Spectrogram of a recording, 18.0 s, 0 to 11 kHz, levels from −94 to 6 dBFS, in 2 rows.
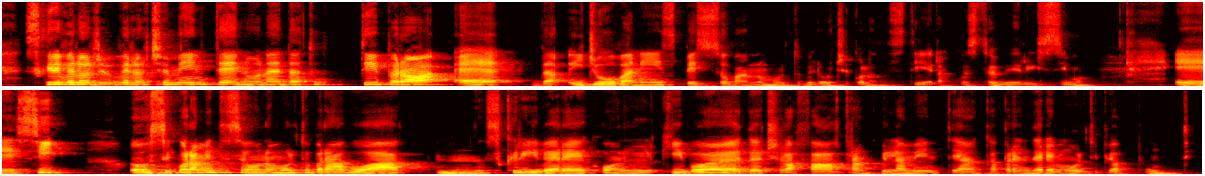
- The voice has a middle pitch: Yes, medium, 180 Hz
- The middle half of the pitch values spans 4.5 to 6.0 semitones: Yes, average, 5.2 semitones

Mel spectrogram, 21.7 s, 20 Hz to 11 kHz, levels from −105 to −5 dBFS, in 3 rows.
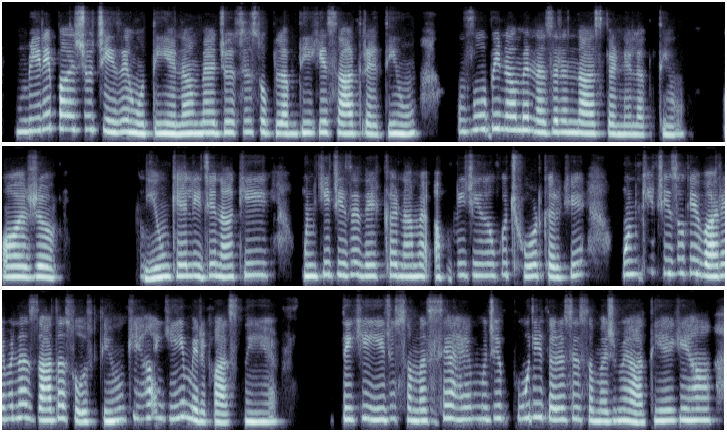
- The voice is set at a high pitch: Yes, very high, 255 Hz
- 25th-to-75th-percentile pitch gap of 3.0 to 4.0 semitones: Yes, average, 3.3 semitones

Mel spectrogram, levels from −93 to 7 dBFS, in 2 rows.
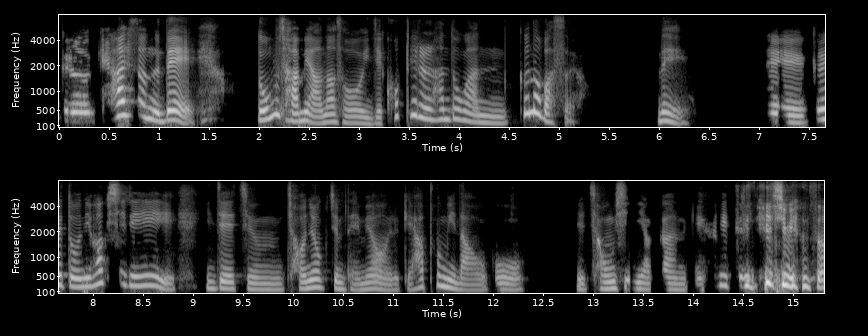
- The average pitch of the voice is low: No, high, 210 Hz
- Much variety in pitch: Yes, wide, 7.5 semitones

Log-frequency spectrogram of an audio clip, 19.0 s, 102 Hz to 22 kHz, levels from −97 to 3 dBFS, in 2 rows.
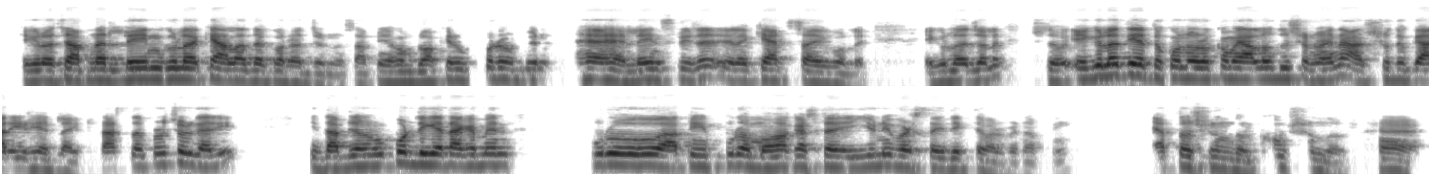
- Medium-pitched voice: Yes, medium, 165 Hz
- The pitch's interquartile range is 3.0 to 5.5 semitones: Yes, average, 3.5 semitones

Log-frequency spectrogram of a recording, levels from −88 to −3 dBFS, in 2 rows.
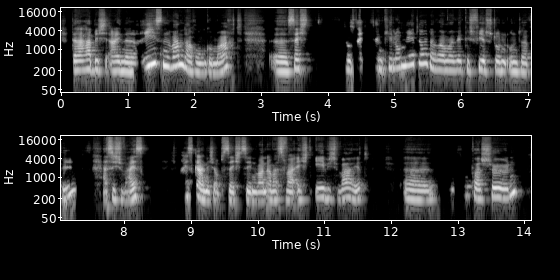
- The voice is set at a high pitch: Yes, high, 210 Hz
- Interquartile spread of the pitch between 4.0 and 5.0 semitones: Yes, average, 4.5 semitones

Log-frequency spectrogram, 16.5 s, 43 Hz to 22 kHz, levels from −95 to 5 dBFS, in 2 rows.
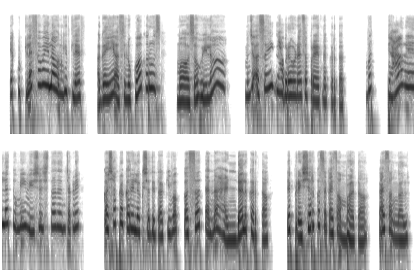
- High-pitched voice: Yes, very high, 275 Hz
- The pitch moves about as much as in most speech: No, wide, 6.2 semitones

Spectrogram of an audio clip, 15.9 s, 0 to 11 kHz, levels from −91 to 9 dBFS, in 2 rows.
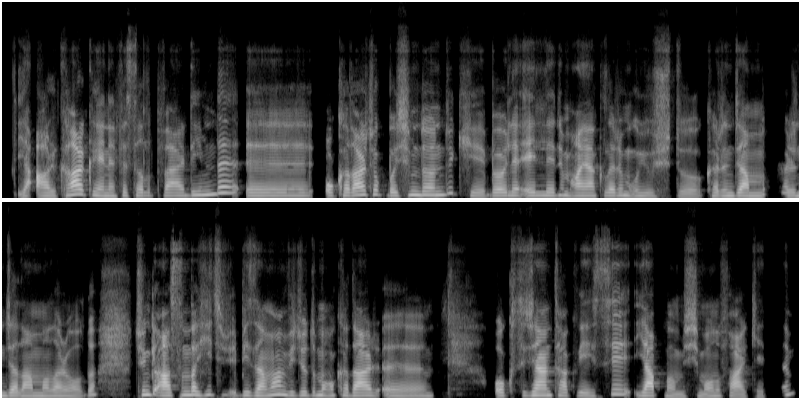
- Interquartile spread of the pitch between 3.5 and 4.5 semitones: No, average, 3.1 semitones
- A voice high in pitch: No, medium, 180 Hz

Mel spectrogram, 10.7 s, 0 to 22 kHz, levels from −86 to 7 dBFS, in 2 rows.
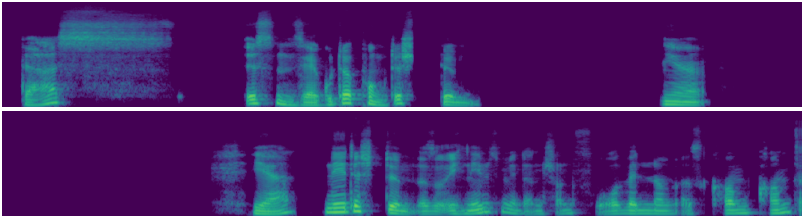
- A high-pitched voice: No, low, 115 Hz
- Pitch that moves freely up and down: Yes, wide, 5.8 semitones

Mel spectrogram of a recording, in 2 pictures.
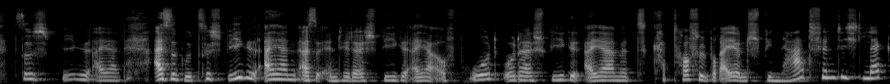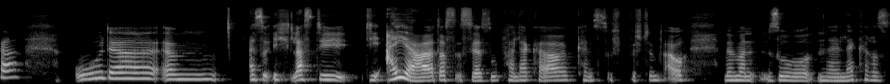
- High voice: Yes, high, 200 Hz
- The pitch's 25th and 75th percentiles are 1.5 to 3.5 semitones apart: No, average, 4.5 semitones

